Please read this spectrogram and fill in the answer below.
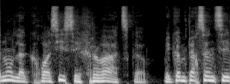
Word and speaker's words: Hrvatska: Déjà, la langue française est pénible, mais la Croatie, le vrai nom de la Croatie, c'est Hrvatska. Mais comme personne ne sait prononcer le H de Hrvatska, ils mettent Hrvatska, donc Croatie.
